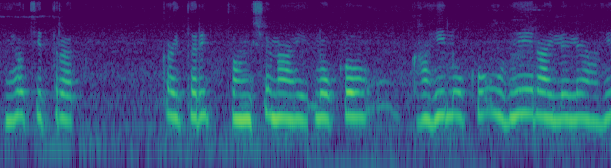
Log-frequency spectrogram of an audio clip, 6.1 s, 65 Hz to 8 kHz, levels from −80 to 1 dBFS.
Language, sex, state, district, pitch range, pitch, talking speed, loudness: Marathi, female, Maharashtra, Aurangabad, 265-285 Hz, 275 Hz, 115 wpm, -27 LUFS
